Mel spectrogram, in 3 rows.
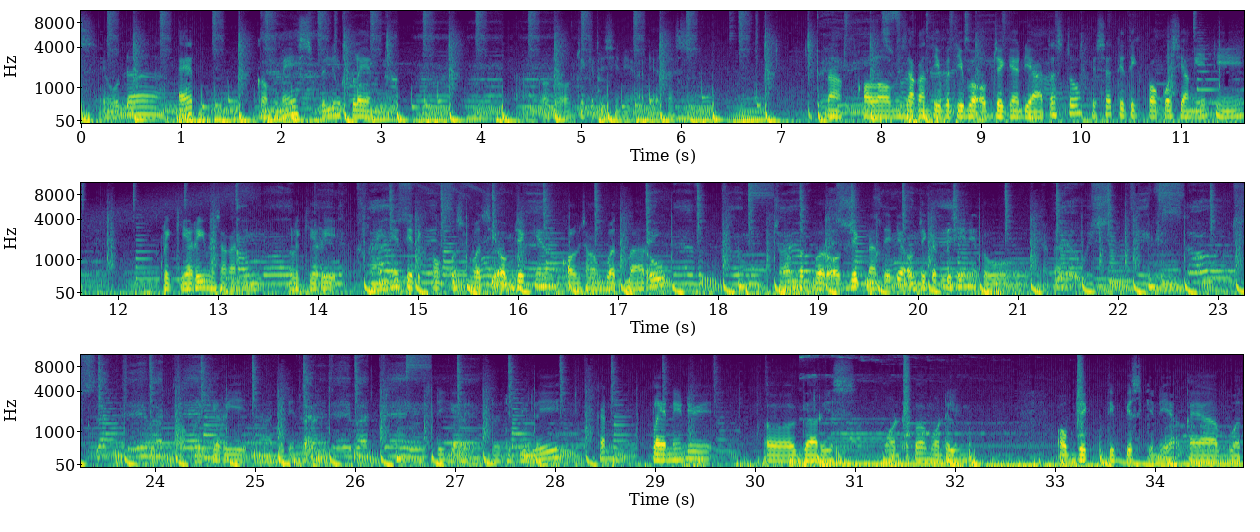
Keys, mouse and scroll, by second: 0.2-1.0 middle drag, 1.0 click, 1.8-4.6 middle drag, 4.6 click, 5.3 click, 5.9 drag, 6.6 drag, 8.7 click, 9.5 drag, 10.1 drag, 10.7 click, 11.4 drag, 11.8 click, 12.3 drag, 12.9 drag, 14.8-18.7 drag, 18.7 x, 20.0-20.9 drag, 21.4 right click, 22.2-25.8 shift+middle drag, 25.8-26.4 scroll down 2, 26.4 middle click, 26.7 g, 28.2-29.7 middle drag, 29.7-30.1 scroll up 1, 30.1-31.0 middle drag, 31.0-31.3 scroll up 1, 31.3 g, 32.8 shift+middle click, 33.3 g.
